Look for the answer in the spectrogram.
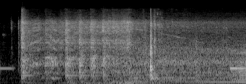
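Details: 2004 GMC Envoy/Chevy TrailBlazer after fuel filter replacement, fuel pump primed with several key turns: short crank, fires at once and settles into a steady, even idle with no fuel leaks; normal engine start.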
